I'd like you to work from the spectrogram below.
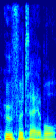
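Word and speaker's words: Ufotable: Yeah, you know, I've heard it's pronounced like UFO table.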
